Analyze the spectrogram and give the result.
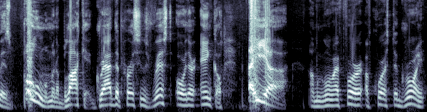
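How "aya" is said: sharp, loud karate shout; a martial arts yell on the strike; loud kiai. Shown as a demonstration.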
